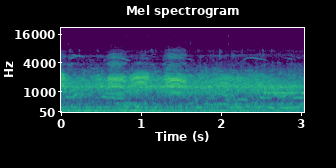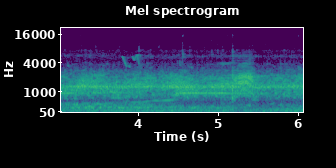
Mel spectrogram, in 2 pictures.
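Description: Birds calling in short repeated notes, with a quick run about a second in and another near the end.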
